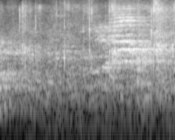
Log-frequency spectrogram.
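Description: Audience applause, a dense patter of clapping, with voices over it; a voice speaks up over the clapping about a second and a half in.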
